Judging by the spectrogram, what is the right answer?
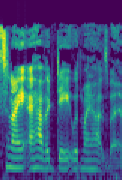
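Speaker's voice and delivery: ordinary talk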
